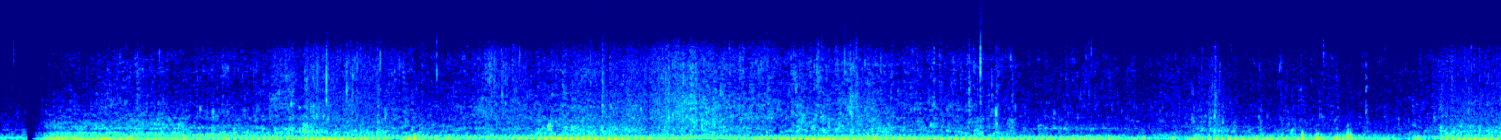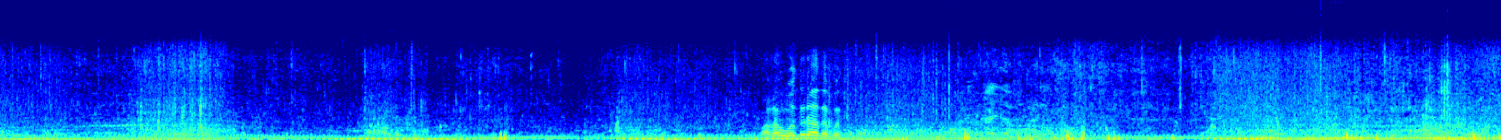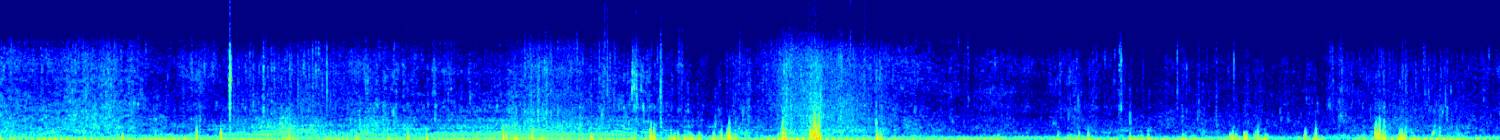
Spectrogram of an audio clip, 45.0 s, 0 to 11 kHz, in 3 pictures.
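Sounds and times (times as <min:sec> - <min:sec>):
boat engine throbbing: 0:00.0 - 0:45.0
wind buffeting microphone: 0:12.1 - 0:17.8, 0:23.5 - 0:39.4, 0:40.5 - 0:44.8.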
